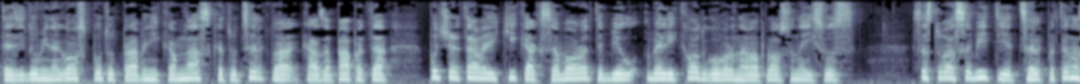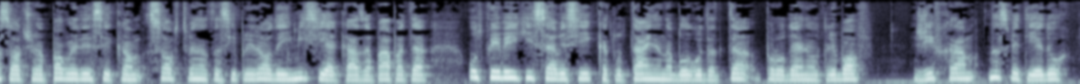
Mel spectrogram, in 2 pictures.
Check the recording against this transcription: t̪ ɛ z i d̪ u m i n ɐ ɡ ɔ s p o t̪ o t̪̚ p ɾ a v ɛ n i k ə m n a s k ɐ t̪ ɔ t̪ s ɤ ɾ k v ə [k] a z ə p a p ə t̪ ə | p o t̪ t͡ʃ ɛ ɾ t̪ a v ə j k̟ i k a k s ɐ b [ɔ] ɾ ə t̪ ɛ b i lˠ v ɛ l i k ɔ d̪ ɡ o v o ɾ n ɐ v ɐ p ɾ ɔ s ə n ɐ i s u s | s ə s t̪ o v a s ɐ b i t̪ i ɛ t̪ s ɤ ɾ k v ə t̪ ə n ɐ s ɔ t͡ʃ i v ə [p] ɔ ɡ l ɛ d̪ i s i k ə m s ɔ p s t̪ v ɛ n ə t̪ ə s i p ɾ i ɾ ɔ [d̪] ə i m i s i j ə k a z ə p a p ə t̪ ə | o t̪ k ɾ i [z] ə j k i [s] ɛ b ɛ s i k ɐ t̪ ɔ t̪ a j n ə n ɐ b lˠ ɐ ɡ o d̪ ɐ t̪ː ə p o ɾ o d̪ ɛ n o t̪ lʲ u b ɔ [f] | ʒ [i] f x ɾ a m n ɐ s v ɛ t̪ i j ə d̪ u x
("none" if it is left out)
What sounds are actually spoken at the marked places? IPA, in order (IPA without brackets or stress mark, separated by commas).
k, ɔ, p, d̪, v, s, f, i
